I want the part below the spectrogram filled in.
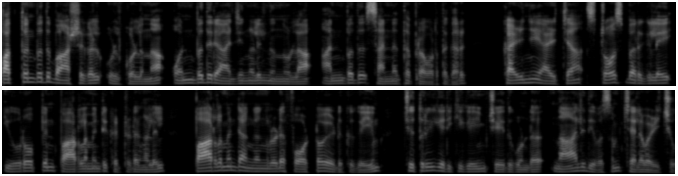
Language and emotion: Malayalam, neutral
